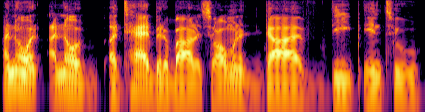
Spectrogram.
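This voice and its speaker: A man's voice: lowish voice, moderate pace, no echo, clean studio sound. A man hosting a podcast in casual chat, emphatic and enthusiastic, repeating phrases for emphasis. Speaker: podcast host.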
